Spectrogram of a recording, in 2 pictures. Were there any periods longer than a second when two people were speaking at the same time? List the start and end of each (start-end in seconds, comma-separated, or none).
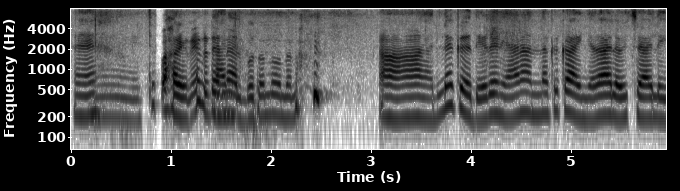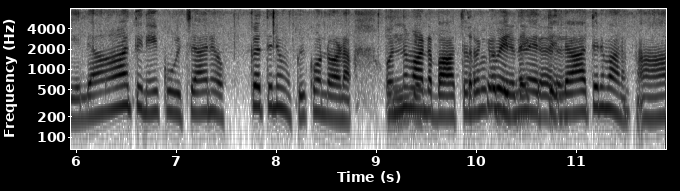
9.2-10.9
